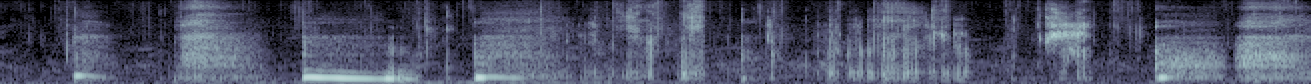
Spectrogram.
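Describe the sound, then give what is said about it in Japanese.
Someone eating: chewing and biting in uneven, moist bursts with short pauses between them. A voice is heard in brief moments among the bites. “お部屋で食べるのね。”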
